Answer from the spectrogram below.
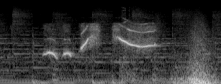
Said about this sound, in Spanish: Bueno, lo que recuerdo de mi querido papá era que si yo aprendía a chiflar, nunca iba a perder el colectivo o si necesitaba buscar a alguien. Y yo desde los seis años iba practicando mi chiflido. Es más, ahora te lo hago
